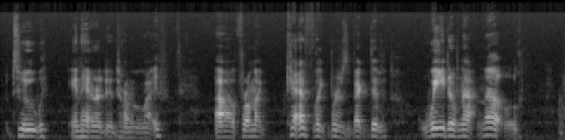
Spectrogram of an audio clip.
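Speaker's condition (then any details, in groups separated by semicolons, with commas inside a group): Cerebral palsy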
